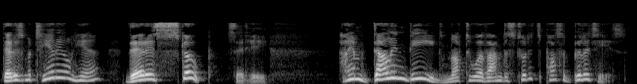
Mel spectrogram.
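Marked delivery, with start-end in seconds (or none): 0.0-2.1 higher, louder eager detective; keen detective to his friend; Holmes voice. Acted. Holmes to Watson on the train, eager and keen. 3.4-6.3 higher, louder eager detective; keen detective to his friend; Holmes voice. Acted. Holmes to Watson on the train, eager and keen.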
